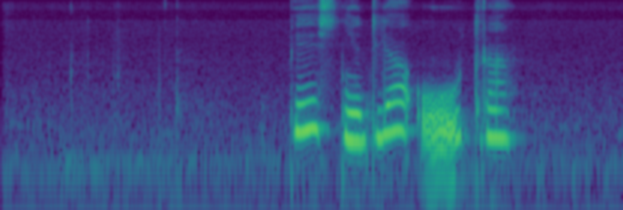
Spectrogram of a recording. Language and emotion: Russian, sad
